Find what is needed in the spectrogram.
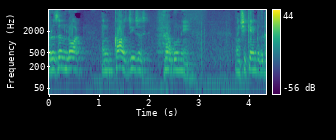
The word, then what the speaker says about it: Rabboni: The only other place where this word Rabuni is used, that's how it's pronounced. Rabuni, actually. Rabuni. There's a H there.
